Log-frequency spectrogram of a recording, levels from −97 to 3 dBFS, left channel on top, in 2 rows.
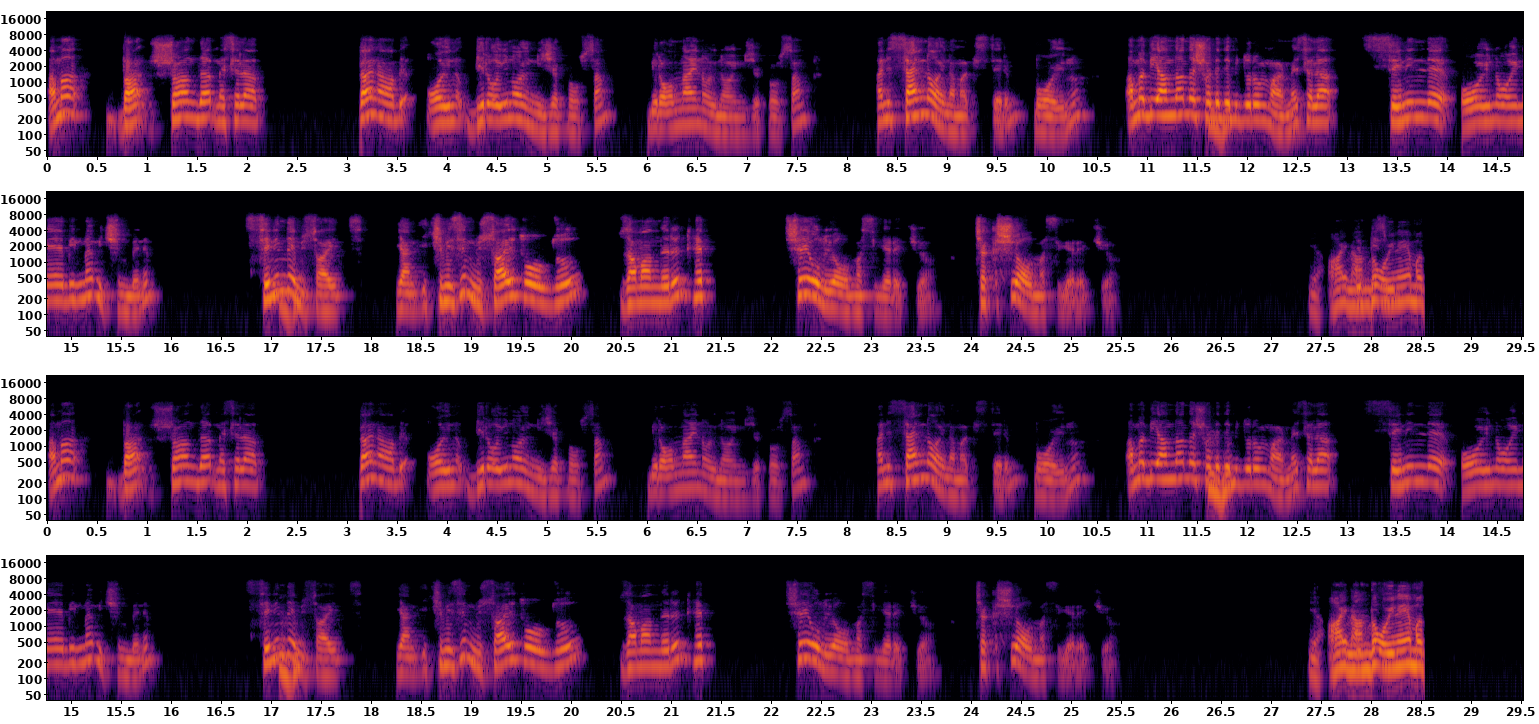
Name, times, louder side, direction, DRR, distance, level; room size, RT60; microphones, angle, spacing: voice 1, 0.0-2.2 3.1-5.6 6.0-7.6 8.3-10.4 10.8-12.9 13.3-15.8 16.8-17.9 18.3-20.1 20.5-21.4 22.1-23.6 24.0-25.4 27.8-28.3, left 5 dB, 55° left, 0.4 m, -34 dB
voice 2, 27.4-28.5, right 6 dB, 65° right, 0.3 m, -33 dB
head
